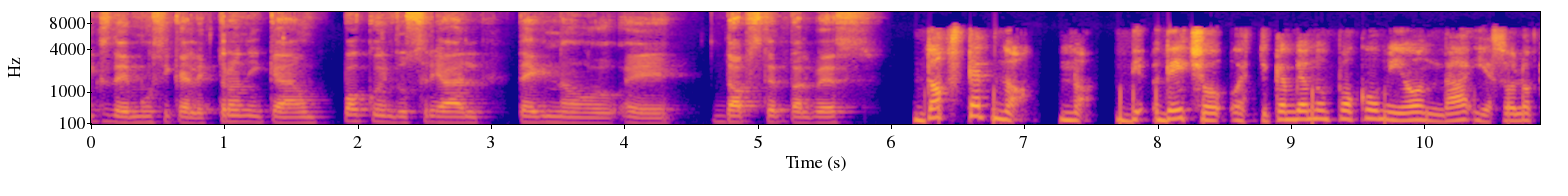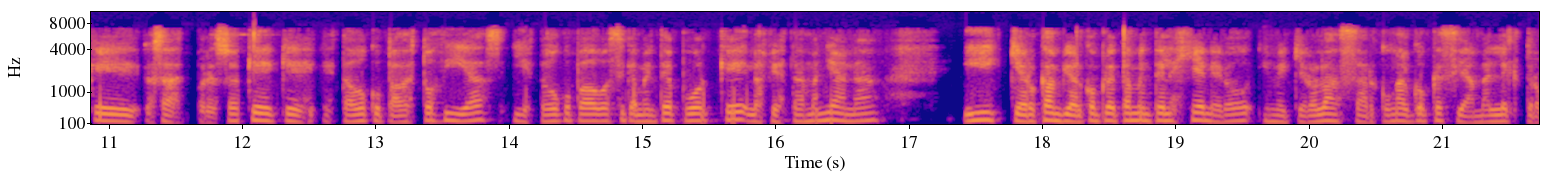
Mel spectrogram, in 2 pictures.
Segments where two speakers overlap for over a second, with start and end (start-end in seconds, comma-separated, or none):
none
